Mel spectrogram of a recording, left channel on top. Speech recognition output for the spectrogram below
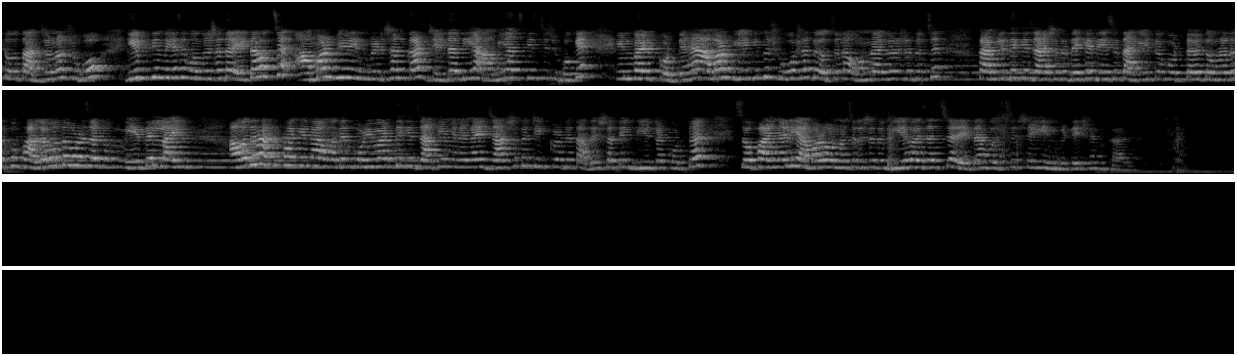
তো তার জন্য শুভ গিফট কিনতে গেছে বন্ধুদের সাথে। এটা হচ্ছে আমার বিয়ের ইনভিটেশন কার্ড, যেটা দিয়ে আমি আজকে এসেছি শুভকে ইনভাইট করতে। হ্যাঁ, আমার বিয়ে কিন্তু শুভর সাথে হচ্ছে না, অন্য একজনের সাথে হচ্ছে। ফ্যামিলি থেকে যার সাথে দেখে দিয়েছে তাকেই তো করতে হবে। তোমরা তো খুব ভালো মতো করে জানো মেয়েদের লাইফ আমাদের হাতে থাকে না, আমাদের পরিবার থেকে যাকে মেনে নেয়, যার সাথে ঠিক করে দেয় তাদের সাথে বিয়েটা করতে হয়। সো ফাইনালি আমারও অন্য ছেলের সাথে বিয়ে হয়ে যাচ্ছে, আর এটা হচ্ছে সেই ইনভিটেশন কার্ড।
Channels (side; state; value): right; silent; 53 dB below the other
